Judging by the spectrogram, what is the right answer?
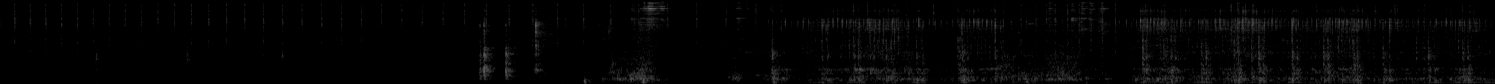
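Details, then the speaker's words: Cannondale bicycle after removing extra chain links: in the lowest gear (biggest rear cog, smallest front chainring), fast chain ticking, then a rough scraping as the chain rubs on the guard; the owner suspects the derailleur needs adjusting. "And we have a little bit of rub on that. Which that noise drives me nuts. I don't like hearing that noise."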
